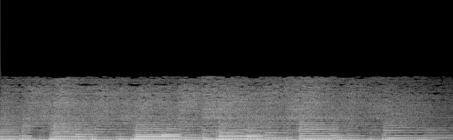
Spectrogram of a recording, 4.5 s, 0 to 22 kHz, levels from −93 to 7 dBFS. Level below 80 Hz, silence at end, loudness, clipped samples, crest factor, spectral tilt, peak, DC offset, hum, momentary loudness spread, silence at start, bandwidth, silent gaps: -28 dBFS; 0 s; -18 LUFS; under 0.1%; 16 dB; -5.5 dB/octave; -2 dBFS; under 0.1%; none; 10 LU; 0 s; 10.5 kHz; none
